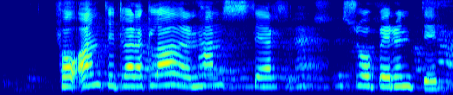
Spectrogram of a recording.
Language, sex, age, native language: Icelandic, male, 11, Icelandic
